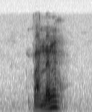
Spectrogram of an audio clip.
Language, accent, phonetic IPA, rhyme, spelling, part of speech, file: German, Austria, [ˈvanən], -anən, Wannen, noun, De-at-Wannen.ogg
- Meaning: plural of Wanne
